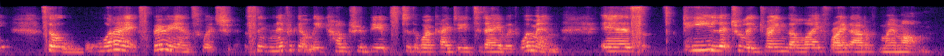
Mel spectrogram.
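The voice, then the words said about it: English accent. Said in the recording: “As you can probably tell from my accent, I grew up in England”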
